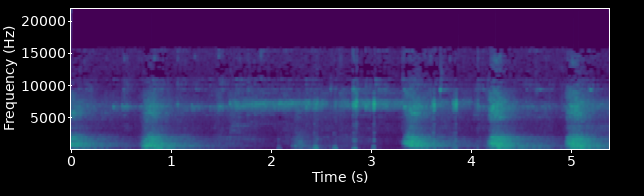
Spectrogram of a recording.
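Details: Four strong dog barks spaced unevenly, with a run of faint, short, higher yelps or clicks in the quieter middle stretch.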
